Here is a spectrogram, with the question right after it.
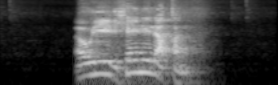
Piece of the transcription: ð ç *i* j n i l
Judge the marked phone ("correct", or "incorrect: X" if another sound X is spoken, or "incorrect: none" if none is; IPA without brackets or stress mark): incorrect: æ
